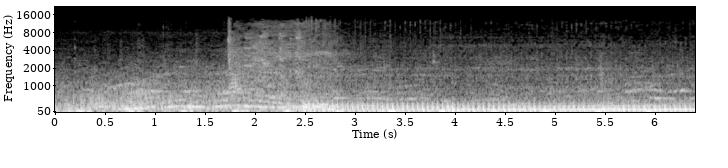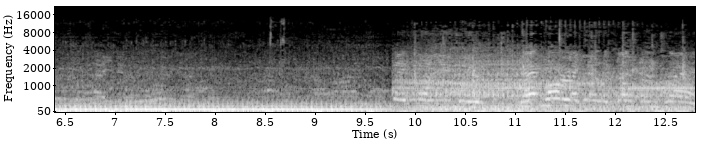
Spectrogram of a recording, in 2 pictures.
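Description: A V8-engined custom motorcycle trike running at a steady idle, with people talking around it. The engine sound cuts off about two seconds before the end, giving way to voices and crowd noise.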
